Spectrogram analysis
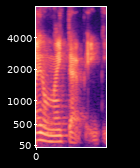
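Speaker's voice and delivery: unimpressed, put-off, displeased tone. Imitating a partner tasting food she dislikes: imitating Colleen tasting food. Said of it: "This is her".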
